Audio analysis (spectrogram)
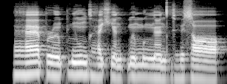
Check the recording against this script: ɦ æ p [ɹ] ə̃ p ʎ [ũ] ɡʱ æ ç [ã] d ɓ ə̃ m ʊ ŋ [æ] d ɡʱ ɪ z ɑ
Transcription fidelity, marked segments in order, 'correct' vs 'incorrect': correct, correct, incorrect, incorrect

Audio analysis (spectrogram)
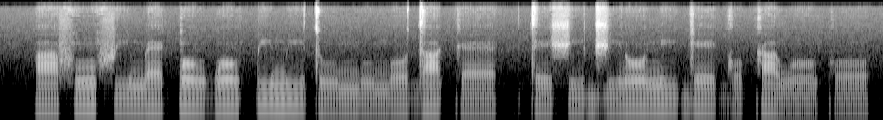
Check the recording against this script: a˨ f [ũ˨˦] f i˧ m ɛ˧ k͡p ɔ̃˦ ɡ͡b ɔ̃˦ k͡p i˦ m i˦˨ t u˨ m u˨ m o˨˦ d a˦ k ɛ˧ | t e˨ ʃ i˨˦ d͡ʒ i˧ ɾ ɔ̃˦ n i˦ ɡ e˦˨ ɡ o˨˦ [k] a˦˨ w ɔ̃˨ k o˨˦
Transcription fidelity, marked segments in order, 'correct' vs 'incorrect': correct, correct

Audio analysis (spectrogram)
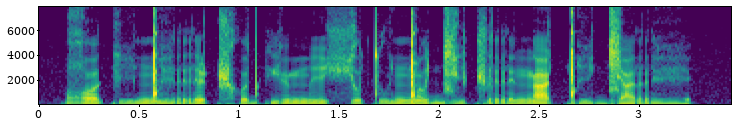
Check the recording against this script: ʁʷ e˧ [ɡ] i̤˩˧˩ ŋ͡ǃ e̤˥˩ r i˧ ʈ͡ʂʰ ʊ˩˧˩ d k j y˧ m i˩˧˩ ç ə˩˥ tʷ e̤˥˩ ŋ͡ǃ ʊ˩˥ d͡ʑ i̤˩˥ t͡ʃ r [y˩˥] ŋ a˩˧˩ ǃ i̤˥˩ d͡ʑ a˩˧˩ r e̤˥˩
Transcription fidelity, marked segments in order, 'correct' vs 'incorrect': incorrect, incorrect

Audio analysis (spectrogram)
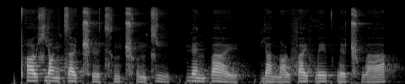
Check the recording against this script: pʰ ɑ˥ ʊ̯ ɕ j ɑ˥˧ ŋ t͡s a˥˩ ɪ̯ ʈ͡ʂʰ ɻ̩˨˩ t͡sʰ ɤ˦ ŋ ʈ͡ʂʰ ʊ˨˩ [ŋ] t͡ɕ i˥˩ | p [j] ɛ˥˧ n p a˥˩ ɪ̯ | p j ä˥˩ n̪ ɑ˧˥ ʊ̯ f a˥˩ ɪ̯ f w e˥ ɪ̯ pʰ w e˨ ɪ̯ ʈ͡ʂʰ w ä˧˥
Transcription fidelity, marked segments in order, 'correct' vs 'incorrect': correct, incorrect

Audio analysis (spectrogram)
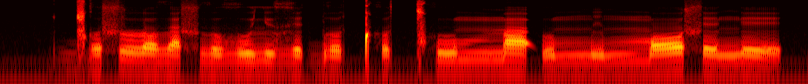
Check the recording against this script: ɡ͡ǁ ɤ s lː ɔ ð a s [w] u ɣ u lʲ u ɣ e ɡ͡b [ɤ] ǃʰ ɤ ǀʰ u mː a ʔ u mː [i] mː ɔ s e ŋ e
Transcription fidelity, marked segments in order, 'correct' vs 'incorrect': incorrect, correct, correct

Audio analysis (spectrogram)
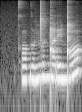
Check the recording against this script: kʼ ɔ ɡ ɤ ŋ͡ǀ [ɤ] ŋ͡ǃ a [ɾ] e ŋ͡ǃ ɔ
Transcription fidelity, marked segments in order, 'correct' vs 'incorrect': correct, correct

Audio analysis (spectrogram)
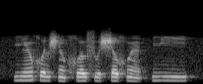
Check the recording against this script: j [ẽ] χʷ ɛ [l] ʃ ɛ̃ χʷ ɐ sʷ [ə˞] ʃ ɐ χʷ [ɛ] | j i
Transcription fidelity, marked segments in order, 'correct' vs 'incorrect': correct, correct, incorrect, incorrect

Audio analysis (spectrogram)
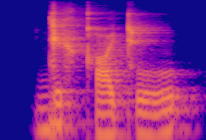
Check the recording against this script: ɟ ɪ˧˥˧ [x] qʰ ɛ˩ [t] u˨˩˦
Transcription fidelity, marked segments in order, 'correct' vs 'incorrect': correct, incorrect

